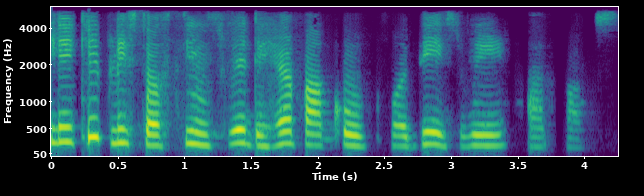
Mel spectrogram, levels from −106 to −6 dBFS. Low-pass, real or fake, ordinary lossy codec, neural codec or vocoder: 5.4 kHz; fake; AAC, 32 kbps; codec, 16 kHz, 1 kbps, X-Codec, HuBERT features, trained on general audio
